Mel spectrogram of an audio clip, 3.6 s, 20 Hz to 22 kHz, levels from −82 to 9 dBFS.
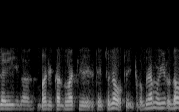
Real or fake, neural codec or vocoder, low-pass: fake; vocoder, 22.05 kHz, 80 mel bands, HiFi-GAN; 7.2 kHz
